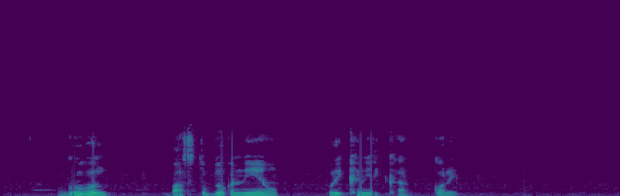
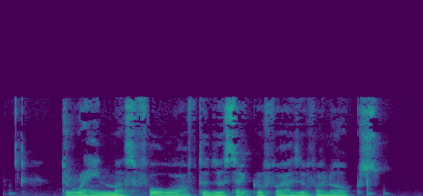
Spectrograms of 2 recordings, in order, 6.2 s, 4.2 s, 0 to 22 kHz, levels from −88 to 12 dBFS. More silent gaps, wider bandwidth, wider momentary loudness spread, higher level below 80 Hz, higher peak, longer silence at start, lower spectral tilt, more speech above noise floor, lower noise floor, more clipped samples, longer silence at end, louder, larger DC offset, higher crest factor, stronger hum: neither; second, 7.8 kHz vs 11.5 kHz; first, 17 LU vs 10 LU; second, -66 dBFS vs -56 dBFS; second, -18 dBFS vs -10 dBFS; first, 0.6 s vs 0.2 s; about the same, -6.5 dB/octave vs -6 dB/octave; first, 40 dB vs 22 dB; first, -76 dBFS vs -46 dBFS; neither; first, 1.65 s vs 0.45 s; second, -38 LUFS vs -25 LUFS; neither; first, 20 dB vs 14 dB; neither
